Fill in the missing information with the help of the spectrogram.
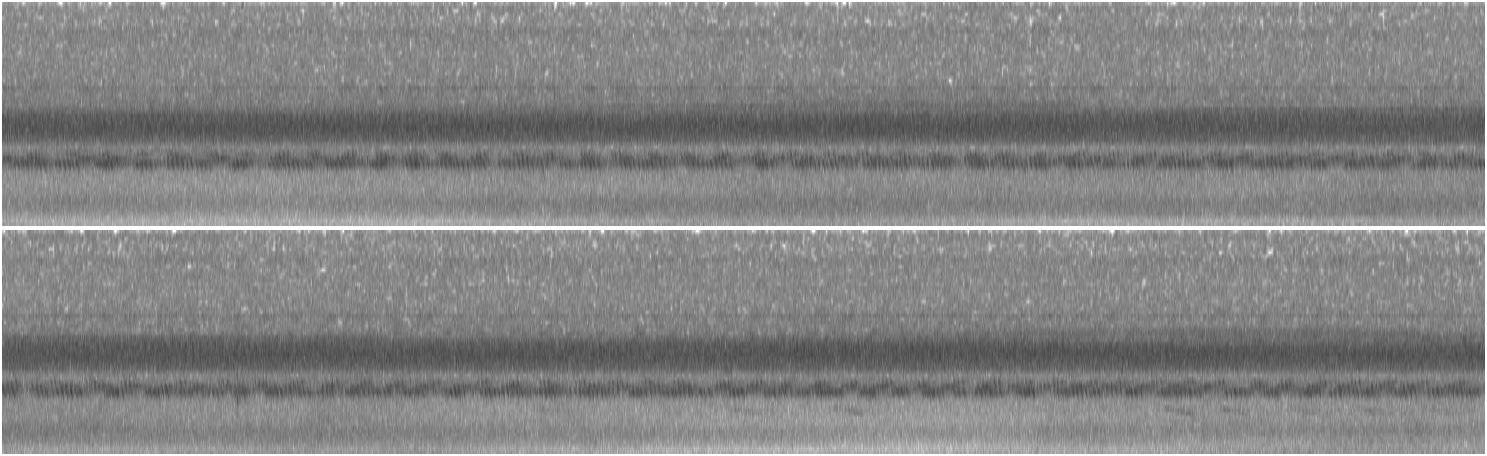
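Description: Crickets chirring: a steady high-pitched drone with a pulsing trill just below it, constant throughout.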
